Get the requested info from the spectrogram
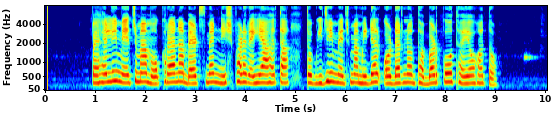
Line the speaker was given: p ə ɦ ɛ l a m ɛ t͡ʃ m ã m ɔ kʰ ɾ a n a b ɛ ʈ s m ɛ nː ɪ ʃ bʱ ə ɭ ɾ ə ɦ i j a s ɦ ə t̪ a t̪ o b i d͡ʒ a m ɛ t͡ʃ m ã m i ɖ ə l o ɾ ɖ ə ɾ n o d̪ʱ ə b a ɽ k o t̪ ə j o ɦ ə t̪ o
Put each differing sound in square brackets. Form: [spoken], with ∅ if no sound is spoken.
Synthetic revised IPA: p ə ɦ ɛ l [i] m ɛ t͡ʃ m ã m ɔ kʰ ɾ a n a b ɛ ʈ s m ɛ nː ɪ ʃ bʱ ə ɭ ɾ ə ɦ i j a [∅] ɦ ə t̪ a t̪ o b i d͡ʒ [i] m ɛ t͡ʃ m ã m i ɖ ə l [ɔ] ɾ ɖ ə ɾ n o d̪ʱ ə b [ə] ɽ k o [t̪ʰ] ə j o ɦ ə t̪ o

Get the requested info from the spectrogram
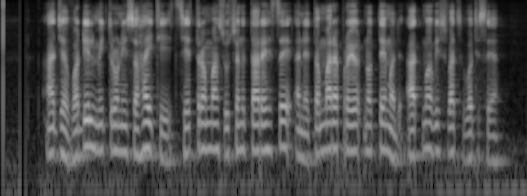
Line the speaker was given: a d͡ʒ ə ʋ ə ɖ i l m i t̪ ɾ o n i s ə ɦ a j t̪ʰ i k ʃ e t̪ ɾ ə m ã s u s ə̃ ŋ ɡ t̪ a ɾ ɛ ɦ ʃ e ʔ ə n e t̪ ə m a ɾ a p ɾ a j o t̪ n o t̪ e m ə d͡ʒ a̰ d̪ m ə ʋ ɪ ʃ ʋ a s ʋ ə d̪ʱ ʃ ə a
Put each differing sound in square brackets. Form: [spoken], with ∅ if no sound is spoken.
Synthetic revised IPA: a d͡ʒ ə ʋ ə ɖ i l m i t̪ ɾ o n i s ə ɦ a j t̪ʰ i k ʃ e t̪ ɾ ə m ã s u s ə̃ ŋ ɡ t̪ a ɾ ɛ ɦ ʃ e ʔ ə n e t̪ ə m a ɾ a p ɾ [ə] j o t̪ n o t̪ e m ə d͡ʒ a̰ [t̪] m ə ʋ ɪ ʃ ʋ a s ʋ ə d̪ʱ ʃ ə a

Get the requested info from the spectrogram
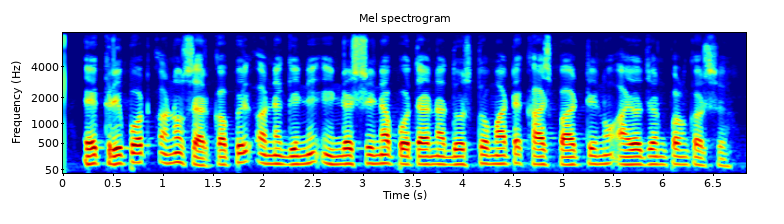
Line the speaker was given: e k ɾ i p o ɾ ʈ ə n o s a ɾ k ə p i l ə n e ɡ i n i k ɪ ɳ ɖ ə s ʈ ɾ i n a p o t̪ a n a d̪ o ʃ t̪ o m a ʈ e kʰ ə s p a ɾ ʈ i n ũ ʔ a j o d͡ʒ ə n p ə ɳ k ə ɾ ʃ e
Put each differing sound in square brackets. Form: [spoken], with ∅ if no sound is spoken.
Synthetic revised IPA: e k ɾ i p o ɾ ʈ ə n [u] s a ɾ k ə p i l ə n e ɡ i n i [ʔ] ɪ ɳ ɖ ə s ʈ ɾ i n a p o t̪ a n a d̪ o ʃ t̪ o m a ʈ e kʰ [a] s p a ɾ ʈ i n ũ ʔ a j o d͡ʒ ə n p ə ɳ k ə ɾ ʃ e

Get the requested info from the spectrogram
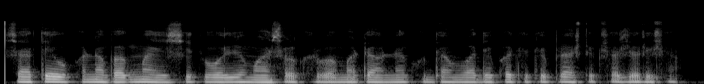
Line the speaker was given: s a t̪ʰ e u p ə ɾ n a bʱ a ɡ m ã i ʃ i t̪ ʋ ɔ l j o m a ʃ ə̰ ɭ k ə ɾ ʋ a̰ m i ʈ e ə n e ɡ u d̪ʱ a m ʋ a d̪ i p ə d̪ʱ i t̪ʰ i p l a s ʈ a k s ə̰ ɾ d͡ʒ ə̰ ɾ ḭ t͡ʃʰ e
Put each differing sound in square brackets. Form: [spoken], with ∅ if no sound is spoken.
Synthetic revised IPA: s a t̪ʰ e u p ə ɾ n a bʱ a ɡ m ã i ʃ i t̪ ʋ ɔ l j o m a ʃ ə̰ ɭ k ə ɾ ʋ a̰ m [a] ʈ e ə n e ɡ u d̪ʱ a m ʋ a d̪ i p ə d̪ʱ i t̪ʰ i p l a s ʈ [i] k s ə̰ ɾ d͡ʒ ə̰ ɾ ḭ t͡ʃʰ e

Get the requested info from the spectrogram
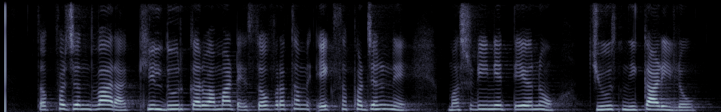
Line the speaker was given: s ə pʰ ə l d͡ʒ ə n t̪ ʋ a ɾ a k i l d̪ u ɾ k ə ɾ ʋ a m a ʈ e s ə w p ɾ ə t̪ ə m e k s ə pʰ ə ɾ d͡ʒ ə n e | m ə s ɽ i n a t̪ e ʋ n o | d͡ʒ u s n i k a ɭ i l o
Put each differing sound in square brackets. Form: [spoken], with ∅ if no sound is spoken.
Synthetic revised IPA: s ə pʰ ə [ɾ] d͡ʒ ə n [d̪] ʋ a ɾ a [kʰ] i l d̪ u ɾ k ə ɾ ʋ a m a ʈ e s ə w p ɾ ə [t̪ʰ] ə m e k s ə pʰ ə ɾ d͡ʒ ə [nː] e | m ə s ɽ i n [e] t̪ e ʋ n o | d͡ʒ u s n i k a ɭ i l o

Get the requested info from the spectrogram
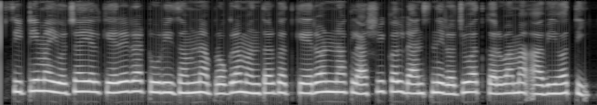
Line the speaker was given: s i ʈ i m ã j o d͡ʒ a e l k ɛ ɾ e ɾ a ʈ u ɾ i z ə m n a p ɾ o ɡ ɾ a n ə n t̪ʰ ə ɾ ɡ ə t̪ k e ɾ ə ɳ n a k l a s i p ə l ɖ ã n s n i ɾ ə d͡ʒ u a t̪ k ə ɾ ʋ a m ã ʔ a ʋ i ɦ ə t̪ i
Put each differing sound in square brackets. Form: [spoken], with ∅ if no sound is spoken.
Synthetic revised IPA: s i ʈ i m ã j o d͡ʒ a e l k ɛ ɾ e ɾ a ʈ u ɾ i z ə m n a p ɾ o ɡ ɾ a [m] ə n [t̪] ə ɾ ɡ ə t̪ k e ɾ ə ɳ n a k l a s i [k] ə l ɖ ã n s n i ɾ ə d͡ʒ u a t̪ k ə ɾ ʋ a m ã ʔ a ʋ i ɦ ə t̪ i

